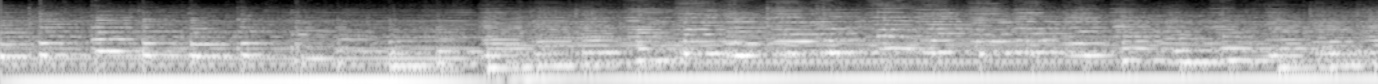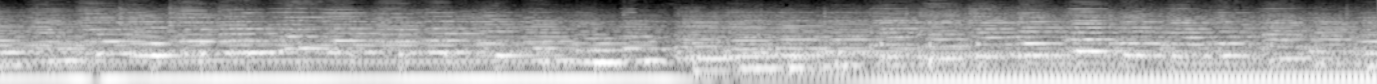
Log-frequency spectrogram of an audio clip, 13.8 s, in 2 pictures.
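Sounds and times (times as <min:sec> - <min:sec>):
solo strings: 0:00.0 - 0:13.7.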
